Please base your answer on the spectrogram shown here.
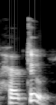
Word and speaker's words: HER2: El tercer nombre, HR2, o en inglés se pronuncia HER2, es un receptor diferente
